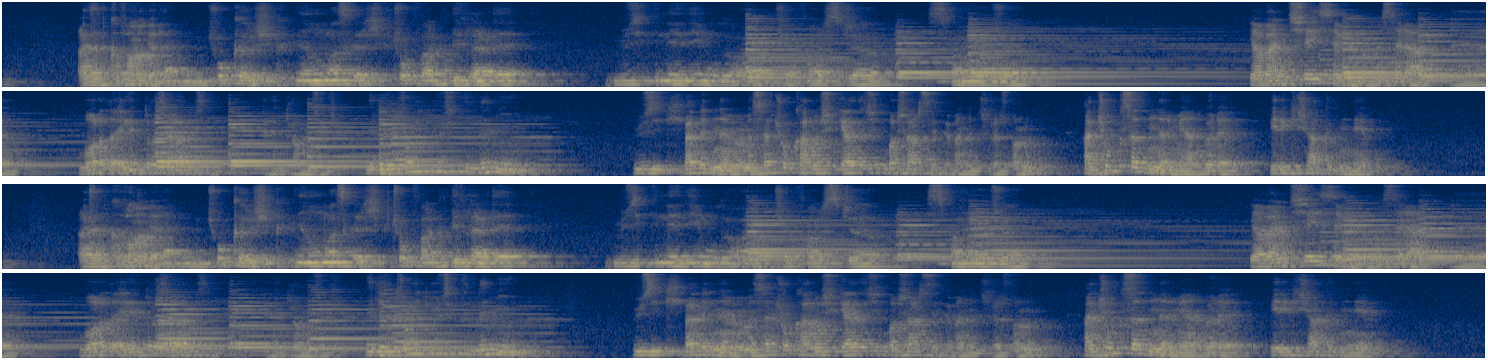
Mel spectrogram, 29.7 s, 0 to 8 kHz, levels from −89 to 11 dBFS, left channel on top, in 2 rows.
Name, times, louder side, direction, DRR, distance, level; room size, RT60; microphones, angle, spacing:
voice 1, 0.8-1.7 12.5-14.9 15.6-17.0 17.4-18.1 21.6-25.2 25.7-27.1 27.5-28.5, equal, 90° left, 0 dB, 0.6 m, -28 dB
voice 2, 1.6-5.2 6.1-8.8 9.3-10.2 18.5-20.1 21.2-21.6, equal, 70° right, -1 dB, 0.6 m, -26 dB
sound 1, 7.4-12.0 13.2-20.3, left 4 dB, 40° left, 0.4 m, -31 dB
3.4 x 2.1 x 2.4 m, 0.95 s
head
